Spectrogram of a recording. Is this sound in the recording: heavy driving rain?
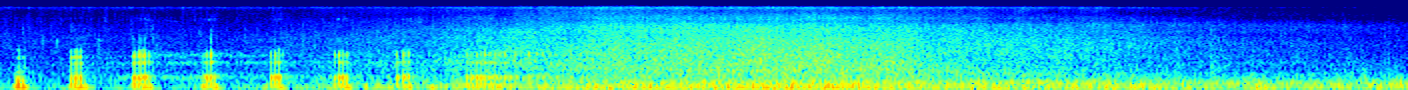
yes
